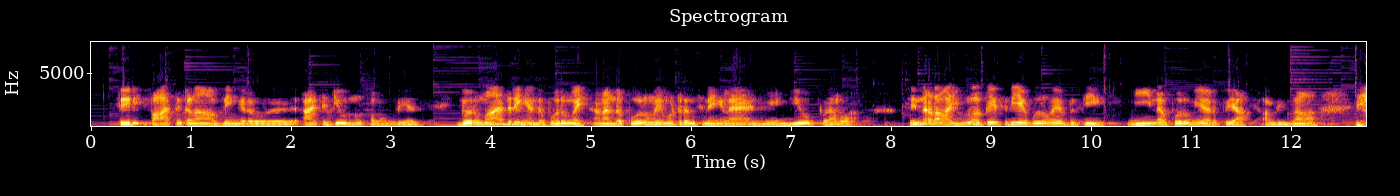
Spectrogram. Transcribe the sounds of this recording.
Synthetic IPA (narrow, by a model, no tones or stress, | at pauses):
sɐɾipaːɾt̪ɯkːɐlãːɐpːɐɽɪŋɡɪɾɐɔɾɯa̰ːʈːɪʈjuːɖnʊ̃sɔlːɐmʊɽɪjaːðɯɪðɐɔɾɯmaːðɪɾiːŋɡɐɪnd̪ɐp̬ɔɾɯmɐɪa̰ːnaːɪnd̪ɐpɔɾɯmɐɪmɐʈːɯ̃ɛnd̪ɯsɪniːŋɡɐlɐniːŋɡɐɪŋɡɪjoːpɐɾɐlã̰ː | ɛnːa̰ːɽaɪʋːɐɭoːpeːsɯɾɐjeːp̬ɔɾɯmɐjɐp̬ːɐt̪ːinĩːɛnːɐpɔɾɯmɐjaːɪɾɯpːɯjaːɐ̰pːɐɽɪnːãː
